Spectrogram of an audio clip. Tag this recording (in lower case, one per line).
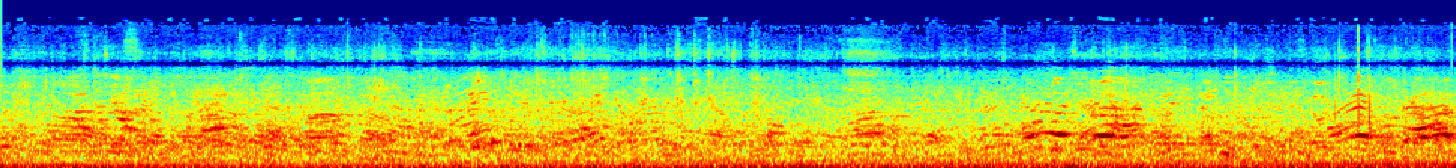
outside, urban or man-made
speech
